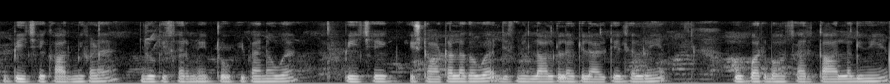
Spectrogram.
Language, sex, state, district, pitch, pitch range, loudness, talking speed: Hindi, male, West Bengal, Dakshin Dinajpur, 130 Hz, 125-135 Hz, -18 LUFS, 230 wpm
